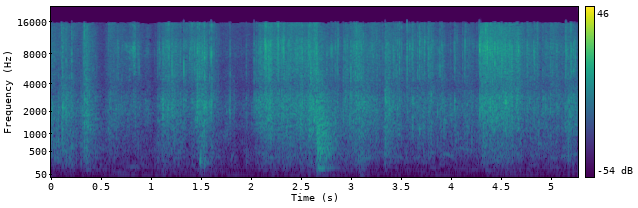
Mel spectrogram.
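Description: Packaging being handled, crinkling and rustling in irregular bursts with a small peak about two and a half seconds in.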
